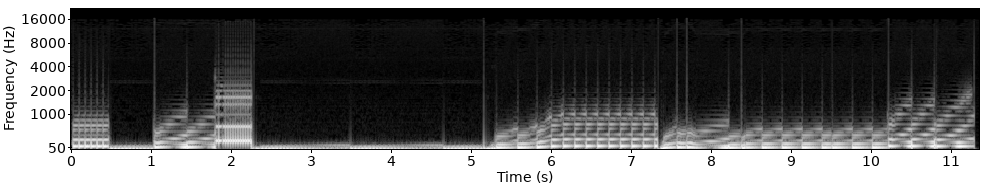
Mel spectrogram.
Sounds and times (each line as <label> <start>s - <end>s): synth 5.2s - 11.3s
